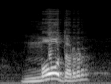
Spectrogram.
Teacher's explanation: there was a central vowel, as in moder, present-day English mother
